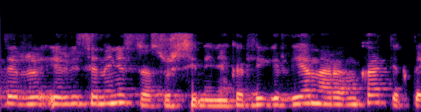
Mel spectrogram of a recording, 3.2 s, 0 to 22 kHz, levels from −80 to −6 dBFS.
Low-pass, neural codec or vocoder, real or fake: 7.2 kHz; none; real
